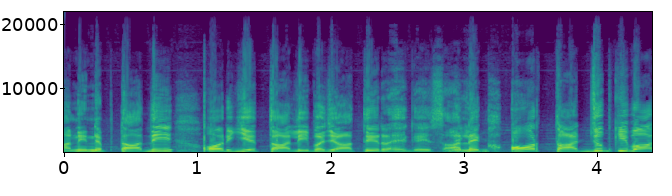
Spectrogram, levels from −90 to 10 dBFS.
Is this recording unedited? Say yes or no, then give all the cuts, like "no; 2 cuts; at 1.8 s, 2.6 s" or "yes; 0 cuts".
no; 1 cut; at 3.2 s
